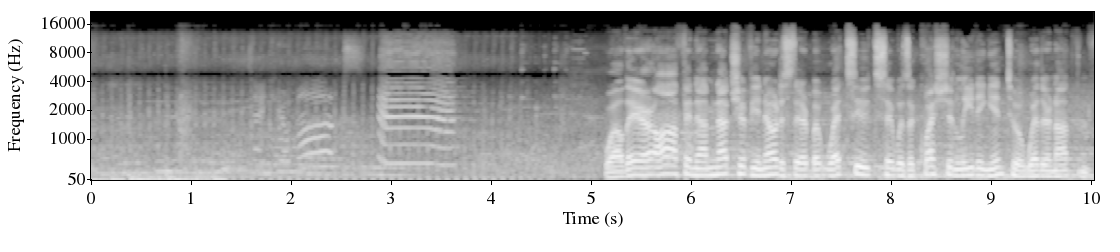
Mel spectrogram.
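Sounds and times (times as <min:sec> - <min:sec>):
background music: 0:00.0 - 0:10.0
short rising tones: 0:02.8 - 0:03.9
air horn: 0:02.9 - 0:03.8.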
